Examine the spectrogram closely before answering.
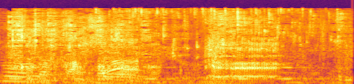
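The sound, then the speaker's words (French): A loud, angry roaring voice of a dwarf woman bellows in two long, rough bursts with a brief dip between them, forceful, with no clear words. “Il entend sa naine qui commence à rugir.”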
